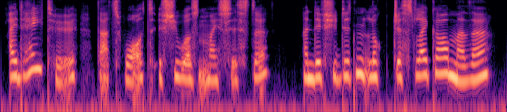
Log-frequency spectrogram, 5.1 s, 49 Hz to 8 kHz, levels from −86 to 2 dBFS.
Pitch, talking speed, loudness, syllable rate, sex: 240 Hz, 225 wpm, -19 LUFS, 5.1 syllables/s, female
